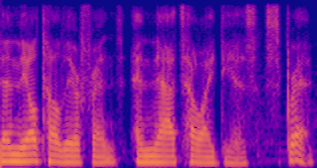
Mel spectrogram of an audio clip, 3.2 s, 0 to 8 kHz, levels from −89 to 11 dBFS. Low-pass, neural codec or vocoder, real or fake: 7.2 kHz; vocoder, 44.1 kHz, 128 mel bands every 256 samples, BigVGAN v2; fake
